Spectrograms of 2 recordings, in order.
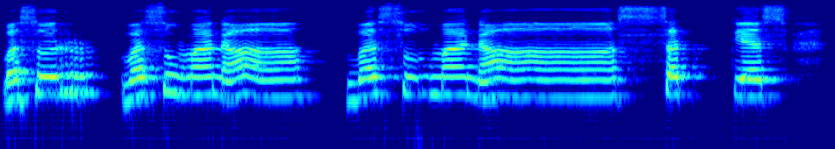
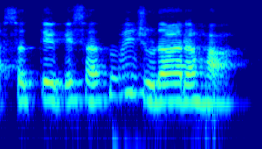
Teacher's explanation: सत्यस ना दीर्घ है इसलिए विसर्ग का स एकदम सौम्य हो गया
